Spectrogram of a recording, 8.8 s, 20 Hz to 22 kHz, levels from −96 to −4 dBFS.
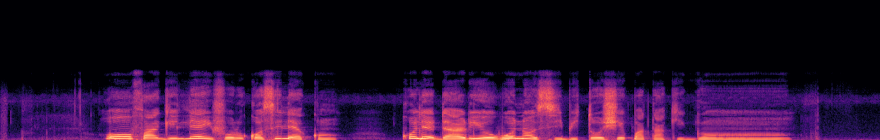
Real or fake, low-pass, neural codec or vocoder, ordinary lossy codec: fake; 10.8 kHz; vocoder, 24 kHz, 100 mel bands, Vocos; none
